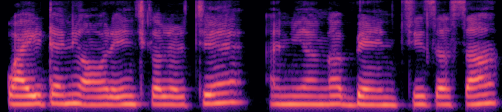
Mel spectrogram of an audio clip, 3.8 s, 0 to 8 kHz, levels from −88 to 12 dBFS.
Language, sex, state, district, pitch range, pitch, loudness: Konkani, female, Goa, North and South Goa, 210-230 Hz, 220 Hz, -18 LUFS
